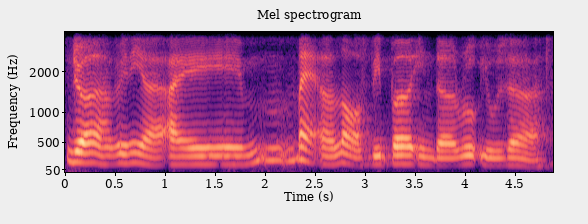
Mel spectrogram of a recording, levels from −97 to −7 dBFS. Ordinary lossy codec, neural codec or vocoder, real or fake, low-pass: Opus, 64 kbps; codec, 24 kHz, 0.9 kbps, DualCodec; fake; 3.6 kHz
